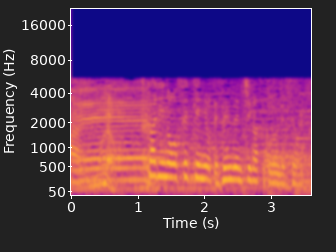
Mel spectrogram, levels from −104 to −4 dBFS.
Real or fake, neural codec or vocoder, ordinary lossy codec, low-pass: real; none; AAC, 48 kbps; 5.4 kHz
